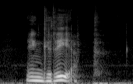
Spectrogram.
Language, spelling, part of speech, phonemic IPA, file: Swedish, grep, noun / verb, /ɡreːp/, Sv-grep.ogg
- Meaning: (noun) garden fork, graip – a tool, resembling a pitchfork but where both handle and prongs are shorter and sturdier, and which is used more for digging than lifting; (verb) past indicative of gripa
